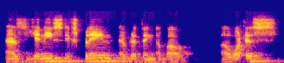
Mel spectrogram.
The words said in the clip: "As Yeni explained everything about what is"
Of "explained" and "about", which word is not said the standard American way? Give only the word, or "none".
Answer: none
